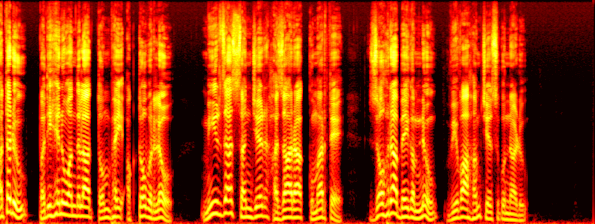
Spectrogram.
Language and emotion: Telugu, neutral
